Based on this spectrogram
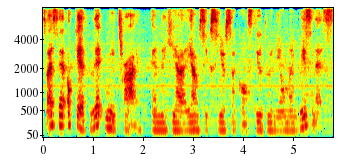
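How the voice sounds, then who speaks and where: A woman with a non-native accent speaks at a moderate pace in a very deep, low voice with lively intonation, music playing in the background. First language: not English. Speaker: online business coach and show host. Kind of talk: casual interview chat. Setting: livestream video call. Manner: halting, with repetitions.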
